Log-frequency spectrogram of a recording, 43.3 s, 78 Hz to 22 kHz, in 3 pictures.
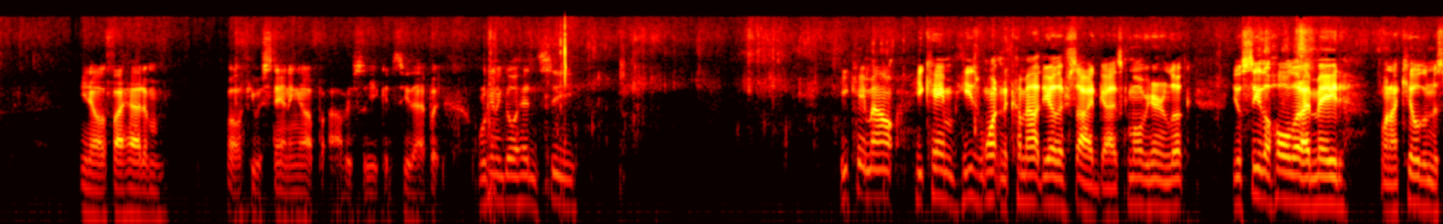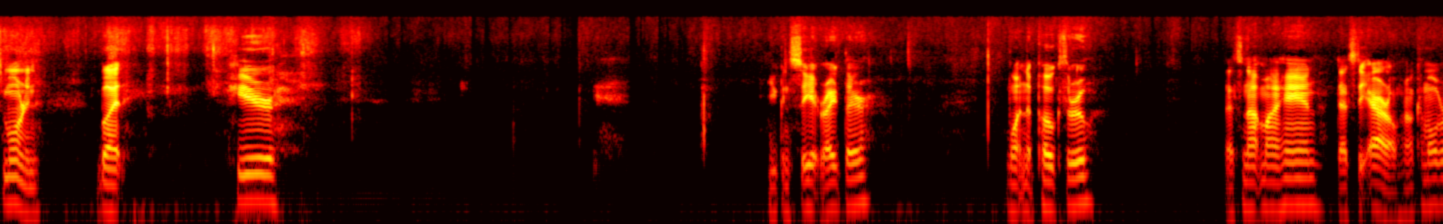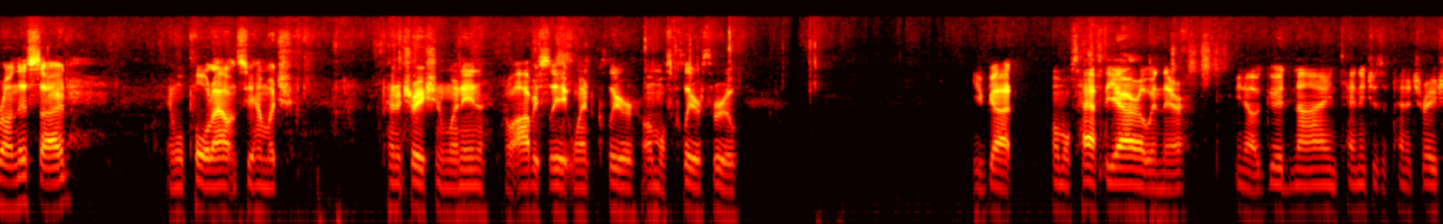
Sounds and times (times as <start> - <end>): Speech: 0.8 - 1.7, 2.3 - 5.8, 8.4 - 15.8, 16.6 - 17.5, 22.1 - 23.2, 24.5 - 25.5, 26.7 - 29.8, 30.5 - 32.0, 32.7 - 36.3, 38.6 - 43.2.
